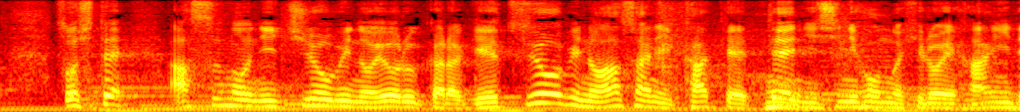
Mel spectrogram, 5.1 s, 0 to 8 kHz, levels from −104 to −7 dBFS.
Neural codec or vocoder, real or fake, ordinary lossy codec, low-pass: none; real; none; none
